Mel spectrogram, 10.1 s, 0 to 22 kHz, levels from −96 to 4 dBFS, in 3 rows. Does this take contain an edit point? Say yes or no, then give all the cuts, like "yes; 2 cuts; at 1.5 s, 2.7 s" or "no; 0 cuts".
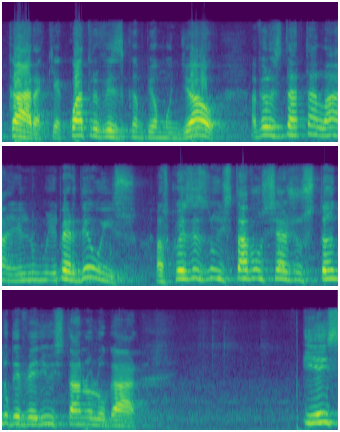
yes; 3 cuts; at 3.9 s, 4.8 s, 6.8 s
